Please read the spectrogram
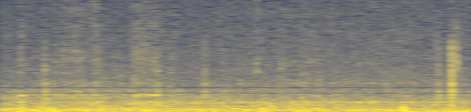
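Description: Steady background noise with a faint low hum and a thin high steady tone, and no distinct event.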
